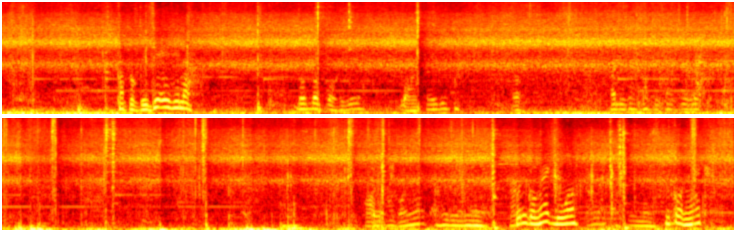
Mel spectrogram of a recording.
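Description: Men talk calmly outdoors.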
